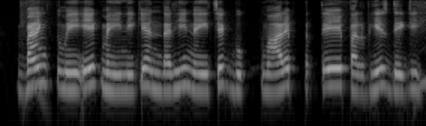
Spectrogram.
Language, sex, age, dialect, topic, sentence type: Hindi, female, 18-24, Awadhi Bundeli, banking, statement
